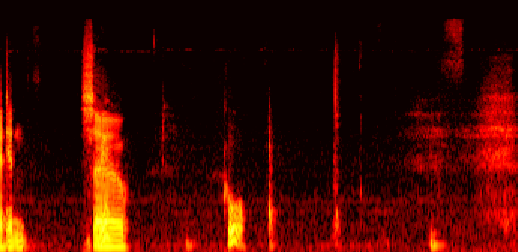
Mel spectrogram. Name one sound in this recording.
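A man speaks in short bursts through a microphone.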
